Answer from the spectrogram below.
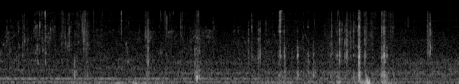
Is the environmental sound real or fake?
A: fake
